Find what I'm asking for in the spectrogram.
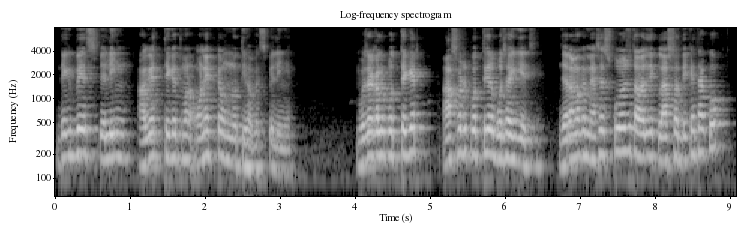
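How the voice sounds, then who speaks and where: Guy teaching english words really fast, spells them out slow, echoey room. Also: high voice, a little mellow. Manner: repeats "thik ache?" after nearly every point, spells words out slowly. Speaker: English teacher for exam preparation. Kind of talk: online vocabulary lesson.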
